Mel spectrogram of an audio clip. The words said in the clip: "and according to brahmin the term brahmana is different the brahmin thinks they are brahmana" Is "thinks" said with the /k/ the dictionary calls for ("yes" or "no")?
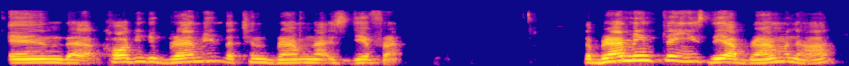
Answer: no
